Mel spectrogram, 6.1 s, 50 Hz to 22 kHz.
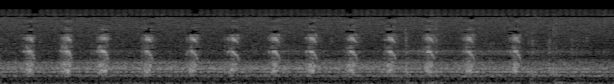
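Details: Peregrine falcon chick in a nest box on the Axel Tower, Netherlands, evening of 14 April 2019: a rapid series of short, harsh, evenly spaced calls, about two and a half per second, over steady low background hum.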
